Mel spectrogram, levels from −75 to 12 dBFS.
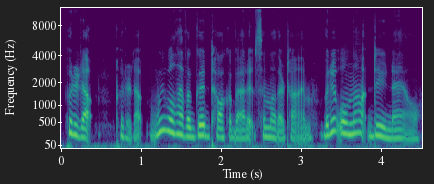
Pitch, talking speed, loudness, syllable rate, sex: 205 Hz, 305 wpm, -16 LUFS, 5.8 syllables/s, female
